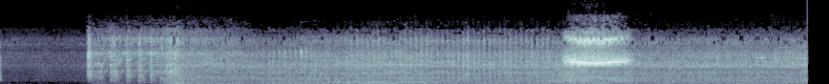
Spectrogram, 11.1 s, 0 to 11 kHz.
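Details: Mahindra Bolero diesel after injector control valve parts replaced, earlier rail pressure only 70-80 bar from a leaking-back injector: short crank, catches in about a second, steady even idle with one brief rev blip; now starts normally.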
